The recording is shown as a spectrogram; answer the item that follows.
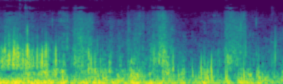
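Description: Wind buffeting the microphone: an uneven low rumble with a few faint ticks.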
